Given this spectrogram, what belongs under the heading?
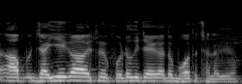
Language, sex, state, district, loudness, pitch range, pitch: Maithili, male, Bihar, Begusarai, -21 LUFS, 140-165 Hz, 160 Hz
